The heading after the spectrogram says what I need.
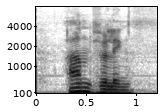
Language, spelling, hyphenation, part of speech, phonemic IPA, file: Dutch, aanvulling, aan‧vul‧ling, noun, /ˈaːn.vʏ.lɪŋ/, Nl-aanvulling.ogg
- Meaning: supplement, addition, replenishment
